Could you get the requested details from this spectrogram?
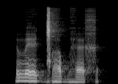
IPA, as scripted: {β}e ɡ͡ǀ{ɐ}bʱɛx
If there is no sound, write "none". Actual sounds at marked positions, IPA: β, ɐ

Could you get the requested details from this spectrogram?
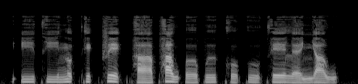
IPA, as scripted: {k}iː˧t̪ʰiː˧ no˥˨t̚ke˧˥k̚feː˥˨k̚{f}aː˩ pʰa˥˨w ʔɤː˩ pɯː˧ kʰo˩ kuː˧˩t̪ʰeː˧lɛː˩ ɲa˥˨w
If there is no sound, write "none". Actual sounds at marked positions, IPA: ʔ, pʰ

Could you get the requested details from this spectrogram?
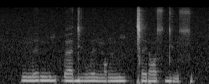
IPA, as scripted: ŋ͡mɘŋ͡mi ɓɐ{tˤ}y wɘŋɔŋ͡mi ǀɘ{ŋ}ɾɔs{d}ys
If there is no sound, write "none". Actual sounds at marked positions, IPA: d, none, d

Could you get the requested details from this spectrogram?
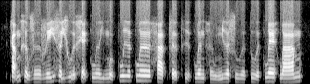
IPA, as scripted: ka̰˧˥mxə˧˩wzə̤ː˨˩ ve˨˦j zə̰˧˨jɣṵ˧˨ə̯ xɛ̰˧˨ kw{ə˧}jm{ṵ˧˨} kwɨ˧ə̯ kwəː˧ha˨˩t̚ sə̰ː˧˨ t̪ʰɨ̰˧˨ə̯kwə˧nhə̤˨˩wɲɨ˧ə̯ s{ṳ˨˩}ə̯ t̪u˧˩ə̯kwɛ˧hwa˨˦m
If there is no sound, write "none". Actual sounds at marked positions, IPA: ə̤˨˩, o̰˧˨, ṳ˨˩

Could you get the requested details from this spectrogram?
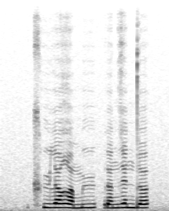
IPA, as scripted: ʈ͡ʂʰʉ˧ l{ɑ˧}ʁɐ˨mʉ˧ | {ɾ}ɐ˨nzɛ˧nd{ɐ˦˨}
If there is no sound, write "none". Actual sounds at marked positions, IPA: ɐ˧, ɾ, ɐ˧

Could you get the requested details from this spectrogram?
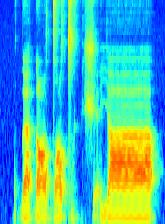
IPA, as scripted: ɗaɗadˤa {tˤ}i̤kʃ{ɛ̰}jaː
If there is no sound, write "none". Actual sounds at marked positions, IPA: tˤ, ɛ̰

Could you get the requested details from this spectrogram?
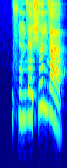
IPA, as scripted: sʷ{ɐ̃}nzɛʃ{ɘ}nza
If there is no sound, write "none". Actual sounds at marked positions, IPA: ɐ̃, ɘ

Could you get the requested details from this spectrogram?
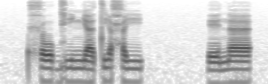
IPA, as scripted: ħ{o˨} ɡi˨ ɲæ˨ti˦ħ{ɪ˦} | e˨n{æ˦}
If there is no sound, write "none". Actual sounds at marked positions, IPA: o˨, i˦, æ˦

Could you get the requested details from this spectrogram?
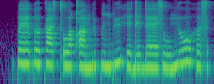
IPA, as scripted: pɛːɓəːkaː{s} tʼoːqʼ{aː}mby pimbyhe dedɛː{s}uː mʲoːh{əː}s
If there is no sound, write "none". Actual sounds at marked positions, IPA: s, a, s, əː

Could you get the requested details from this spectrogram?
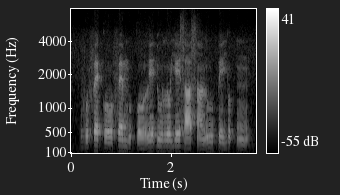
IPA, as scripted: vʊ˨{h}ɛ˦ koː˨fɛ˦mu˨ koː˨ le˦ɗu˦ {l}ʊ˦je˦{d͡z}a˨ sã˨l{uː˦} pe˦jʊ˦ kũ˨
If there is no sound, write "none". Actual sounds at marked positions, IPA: f, l, z, uː˦

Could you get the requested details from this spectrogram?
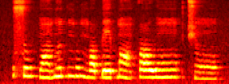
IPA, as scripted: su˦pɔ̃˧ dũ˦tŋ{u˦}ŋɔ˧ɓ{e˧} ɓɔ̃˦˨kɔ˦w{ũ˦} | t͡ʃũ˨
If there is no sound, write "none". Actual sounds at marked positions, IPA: u˦, e˧, ũ˦

